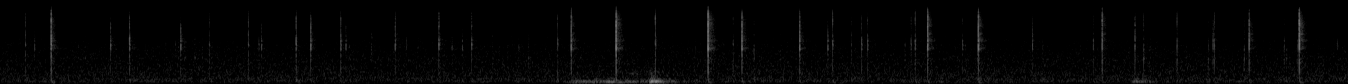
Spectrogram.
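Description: Long nails tap and scratch the smooth grey matte plastic back of a hollow paddle hair brush. Sharp, bright, dry clicks come at irregular intervals over a quiet background, with a faint low rub of scratching partway through.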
